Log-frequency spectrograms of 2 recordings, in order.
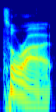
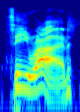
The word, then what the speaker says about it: Tyrod: not even it's Tyrod. Tyrod? That's how you say it? That was the thing. It's Tyrod. His mom says it's Tyrod. That's not. That's so you just T-Rod.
